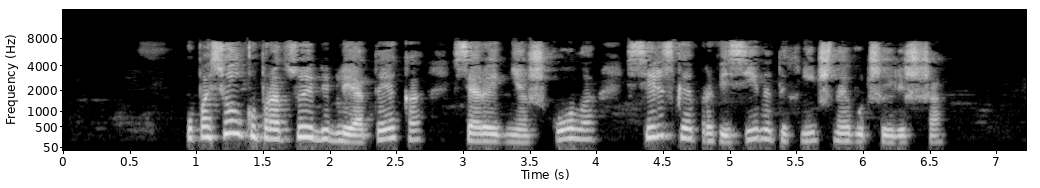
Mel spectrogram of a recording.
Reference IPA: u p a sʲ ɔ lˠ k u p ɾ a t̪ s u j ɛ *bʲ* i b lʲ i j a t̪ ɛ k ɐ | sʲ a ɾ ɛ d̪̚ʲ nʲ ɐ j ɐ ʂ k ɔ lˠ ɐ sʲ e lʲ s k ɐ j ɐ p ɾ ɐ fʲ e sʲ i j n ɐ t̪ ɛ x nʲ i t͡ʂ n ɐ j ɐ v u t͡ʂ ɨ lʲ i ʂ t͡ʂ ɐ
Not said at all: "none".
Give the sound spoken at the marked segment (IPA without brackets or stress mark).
bʲ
